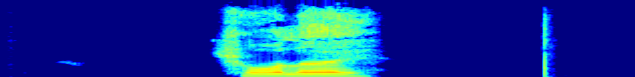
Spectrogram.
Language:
Thai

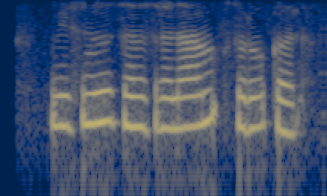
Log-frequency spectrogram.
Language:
Marathi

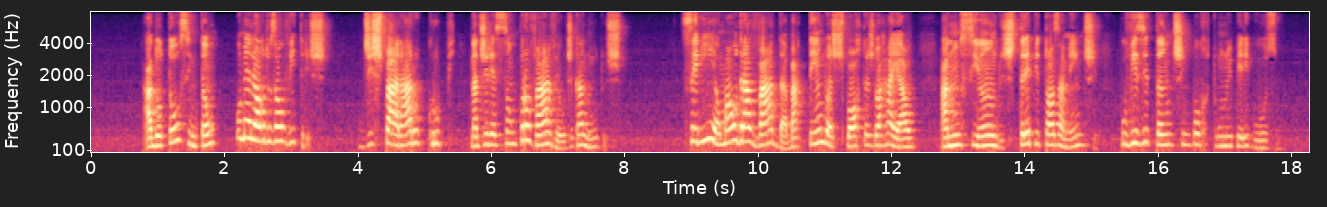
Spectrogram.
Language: Portuguese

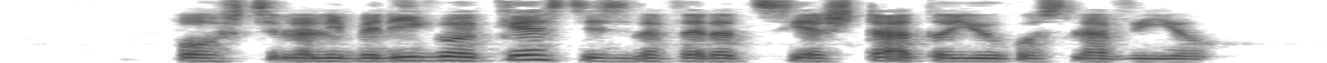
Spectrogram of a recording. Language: Esperanto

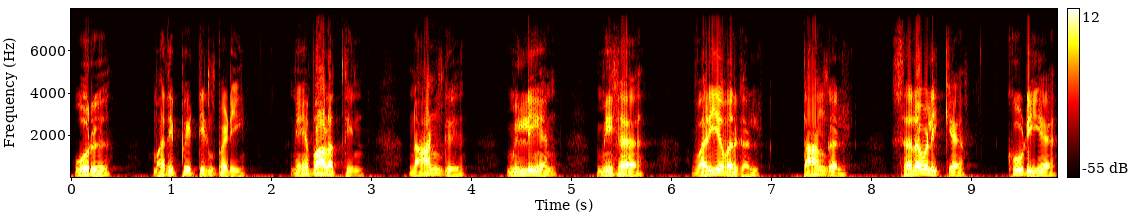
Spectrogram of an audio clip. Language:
Tamil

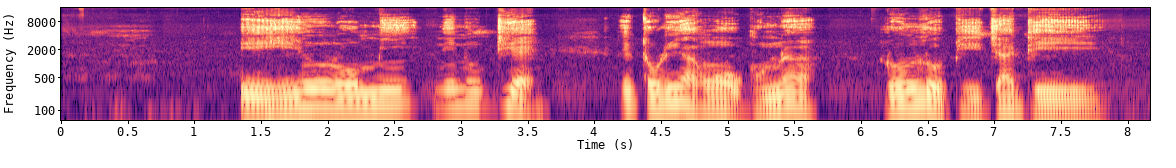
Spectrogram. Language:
Yoruba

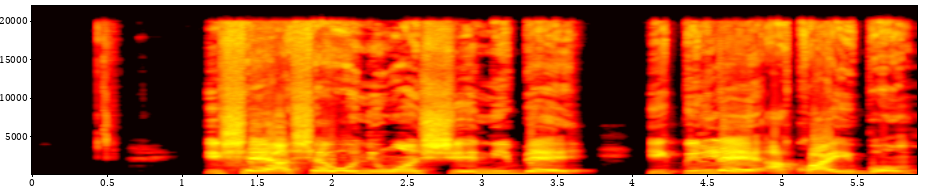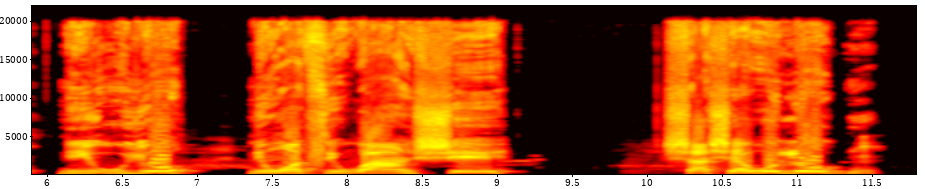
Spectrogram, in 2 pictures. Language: Yoruba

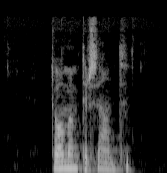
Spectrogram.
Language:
Central Kurdish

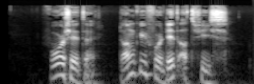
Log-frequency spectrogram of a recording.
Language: Dutch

